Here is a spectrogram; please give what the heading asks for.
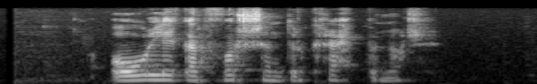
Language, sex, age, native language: Icelandic, female, 20-29, Icelandic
